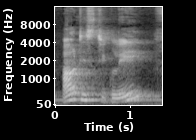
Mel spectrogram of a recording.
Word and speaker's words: artistically: Kelly, it should be cli, that means romantically, musically, logically, artistically, physically, critically.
